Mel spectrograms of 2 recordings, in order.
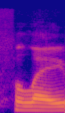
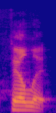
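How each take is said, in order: First: The word is said the French way. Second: The word is said the British way. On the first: "That's a French word" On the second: "the British say it fillet"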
